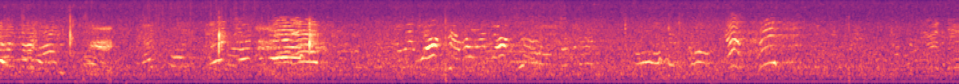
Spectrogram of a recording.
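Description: Young women call out to each other across an open field in the distance.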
